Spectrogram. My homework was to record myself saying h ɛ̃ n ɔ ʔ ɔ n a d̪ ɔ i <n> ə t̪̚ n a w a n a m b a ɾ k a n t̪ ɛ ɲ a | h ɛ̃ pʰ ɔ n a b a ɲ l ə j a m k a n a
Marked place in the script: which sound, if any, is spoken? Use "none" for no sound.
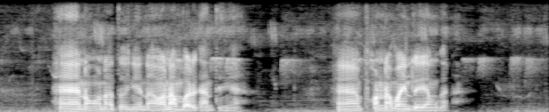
ɲ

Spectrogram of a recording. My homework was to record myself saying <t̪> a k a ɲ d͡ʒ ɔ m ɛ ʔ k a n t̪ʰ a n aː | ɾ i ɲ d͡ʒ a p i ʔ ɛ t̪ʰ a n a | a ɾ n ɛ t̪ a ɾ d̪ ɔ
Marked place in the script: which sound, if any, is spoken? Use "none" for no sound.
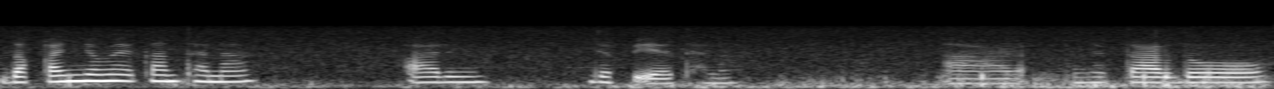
d̪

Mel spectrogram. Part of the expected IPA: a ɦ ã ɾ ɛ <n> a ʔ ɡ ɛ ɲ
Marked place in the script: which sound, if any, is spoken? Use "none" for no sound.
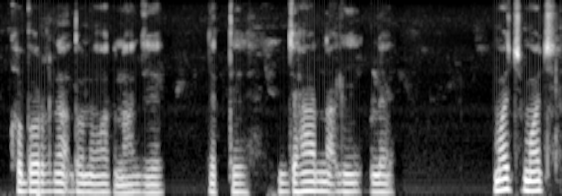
n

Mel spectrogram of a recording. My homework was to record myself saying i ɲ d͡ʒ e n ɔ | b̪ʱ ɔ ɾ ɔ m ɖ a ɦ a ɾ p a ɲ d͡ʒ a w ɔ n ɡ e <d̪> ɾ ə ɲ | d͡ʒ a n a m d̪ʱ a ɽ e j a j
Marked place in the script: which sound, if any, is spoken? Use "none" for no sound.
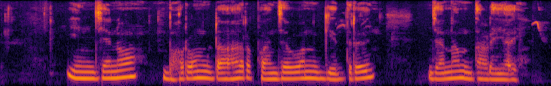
d̪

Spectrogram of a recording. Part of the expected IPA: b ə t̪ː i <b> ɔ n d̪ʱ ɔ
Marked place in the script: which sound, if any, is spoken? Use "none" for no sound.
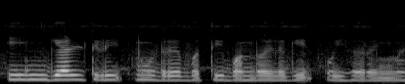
b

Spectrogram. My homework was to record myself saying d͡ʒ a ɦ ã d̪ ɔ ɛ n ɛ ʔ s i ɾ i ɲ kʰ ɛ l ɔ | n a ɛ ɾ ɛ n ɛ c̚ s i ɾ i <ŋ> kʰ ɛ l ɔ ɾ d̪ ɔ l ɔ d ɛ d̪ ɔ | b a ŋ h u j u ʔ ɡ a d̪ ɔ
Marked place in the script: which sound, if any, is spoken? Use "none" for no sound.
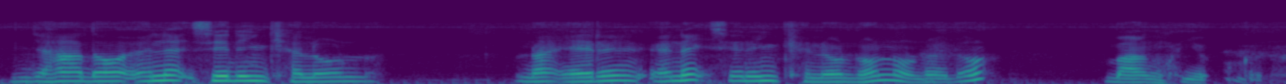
ɲ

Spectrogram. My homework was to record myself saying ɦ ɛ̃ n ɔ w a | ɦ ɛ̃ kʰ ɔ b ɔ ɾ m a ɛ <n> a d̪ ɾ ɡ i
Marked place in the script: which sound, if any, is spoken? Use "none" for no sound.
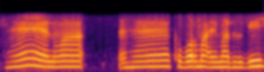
m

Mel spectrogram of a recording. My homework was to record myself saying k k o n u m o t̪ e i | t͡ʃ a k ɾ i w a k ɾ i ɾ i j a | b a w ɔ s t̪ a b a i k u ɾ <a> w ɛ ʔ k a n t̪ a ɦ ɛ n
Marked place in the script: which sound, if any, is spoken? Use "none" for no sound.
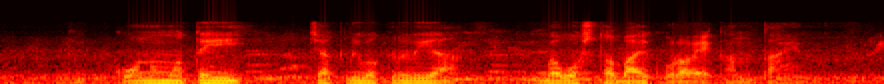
a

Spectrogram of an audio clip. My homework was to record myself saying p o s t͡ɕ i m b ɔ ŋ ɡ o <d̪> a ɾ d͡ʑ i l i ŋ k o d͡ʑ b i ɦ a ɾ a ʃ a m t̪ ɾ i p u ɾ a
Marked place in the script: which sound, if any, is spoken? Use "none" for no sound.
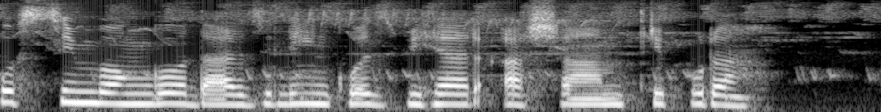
d̪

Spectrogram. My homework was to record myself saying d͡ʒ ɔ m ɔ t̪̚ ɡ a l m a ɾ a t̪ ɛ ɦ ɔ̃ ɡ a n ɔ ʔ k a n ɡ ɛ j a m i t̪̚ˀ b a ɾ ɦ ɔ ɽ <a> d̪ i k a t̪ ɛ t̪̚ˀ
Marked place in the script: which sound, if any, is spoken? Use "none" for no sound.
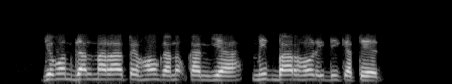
i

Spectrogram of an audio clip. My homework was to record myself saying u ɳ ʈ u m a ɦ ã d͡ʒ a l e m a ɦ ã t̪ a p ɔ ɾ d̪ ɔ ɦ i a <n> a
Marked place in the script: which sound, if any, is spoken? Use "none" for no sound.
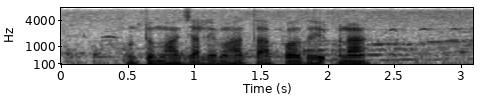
n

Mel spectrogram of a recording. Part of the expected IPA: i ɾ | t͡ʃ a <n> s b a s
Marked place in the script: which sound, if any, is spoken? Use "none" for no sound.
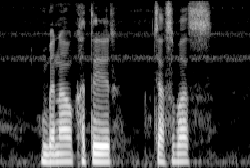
none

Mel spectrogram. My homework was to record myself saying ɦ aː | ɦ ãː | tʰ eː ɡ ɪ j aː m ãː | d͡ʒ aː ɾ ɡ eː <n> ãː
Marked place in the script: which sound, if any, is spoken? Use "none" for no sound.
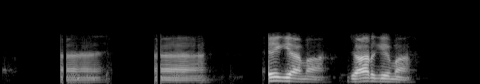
m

